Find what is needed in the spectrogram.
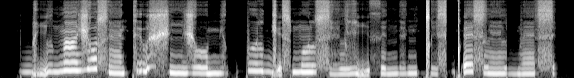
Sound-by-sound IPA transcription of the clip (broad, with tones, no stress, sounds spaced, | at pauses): b ḭ˨ l ŋ ã˦ ʒ ɔ˥ s ɛ̃˩ kʲ ṵ˥ ʒ ʃ ĩ˩ ʒ o˩ mʲ o˩ k p ʊ˥ l ɡʲ ɛ̰˨ s m õ˦ l s ɛ̤˩ l ɣ ḭ˨ θ ɪ˩ ŋ ɛ̤˨ ŋ ǀ e̤˨ s ǃʼ ɛ˥ s l ẽ˨ l b ɛ̃˨ s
